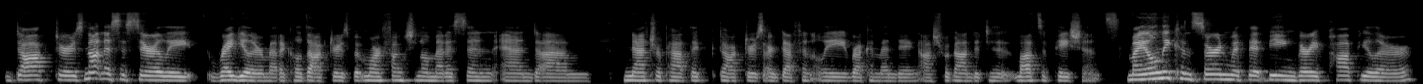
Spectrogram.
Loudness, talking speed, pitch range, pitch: -26 LUFS, 125 wpm, 170-200 Hz, 185 Hz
